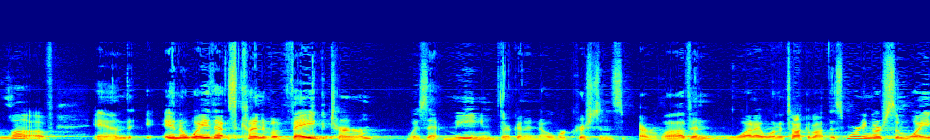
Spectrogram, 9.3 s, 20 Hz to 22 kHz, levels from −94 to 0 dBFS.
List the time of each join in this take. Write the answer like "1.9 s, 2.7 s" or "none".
6.4 s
